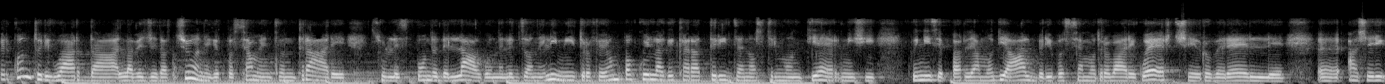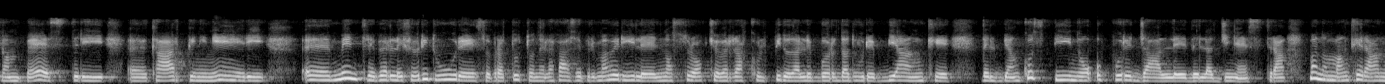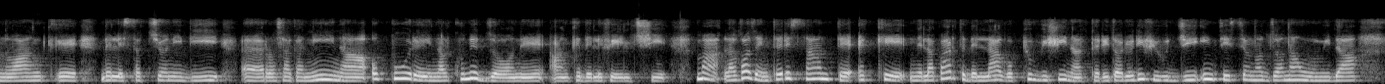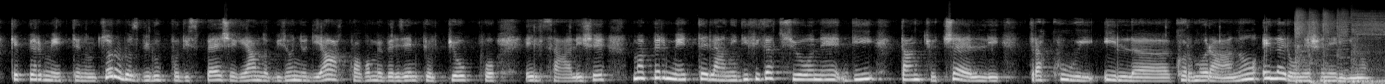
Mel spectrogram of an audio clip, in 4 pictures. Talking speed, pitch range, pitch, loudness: 145 wpm, 170-205 Hz, 185 Hz, -14 LUFS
